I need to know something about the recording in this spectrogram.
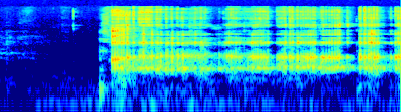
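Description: A man's held hesitation sound, a drawn-out "uhh", starting about half a second in after a moment of silence and lasting about a second and a half.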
